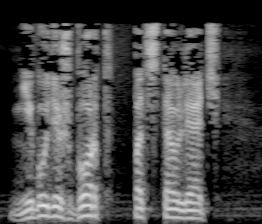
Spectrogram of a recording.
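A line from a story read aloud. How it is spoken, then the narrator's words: Low booming drone. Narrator (Russian): прогудел Оладьи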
